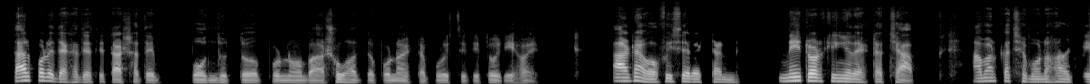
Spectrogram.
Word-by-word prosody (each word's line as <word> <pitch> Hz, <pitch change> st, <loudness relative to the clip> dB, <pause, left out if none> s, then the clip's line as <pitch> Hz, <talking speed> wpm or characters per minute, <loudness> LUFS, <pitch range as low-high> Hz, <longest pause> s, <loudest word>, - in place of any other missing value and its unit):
তারপরে 180 Hz, +1 st, +6 dB
দেখা 120 Hz, 0 st, -1 dB
যাচ্ছে 110 Hz, -, -3 dB
তার -, -, +4 dB
সাথে -, -, -4 dB, 0.4 s
বন্ধুত্বপূর্ণ 100 Hz, -1 st, -3 dB, 0.2 s
বা, 90 Hz, -, +1 dB
সৌহার্দ্যপূর্ণ 100 Hz, -4 st, -3 dB
একটা -, -, -8 dB
পরিস্থিতি 95 Hz, -2 st, -6 dB
তৈরি 95 Hz, -4 st, -2 dB
হয়। 80 Hz, -4 st, -8 dB, 0.8 s
আর 160 Hz, -, +9 dB
না, 175 Hz, -, +7 dB, 0.2 s
অফিসের 140 Hz, 0 st, +1 dB
একটা 125 Hz, -, -4 dB, 0.7 s
নেটওয়ার্কিংয়ের 155 Hz, -6 st, +5 dB
একটা -, -, -4 dB
চাপ। -, -, +2 dB, 0.6 s
আমার 155 Hz, +2 st, 0 dB
কাছে 150 Hz, -, -3 dB
মনে 125 Hz, 0 st, -1 dB
হয় 125 Hz, -2 st, 0 dB
যে 120 Hz, -, -1 dB
120 Hz, 130 wpm, -23 LUFS, 100-150 Hz, 0.8 s, আর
